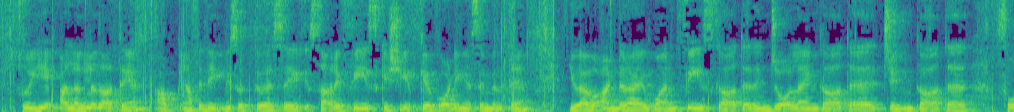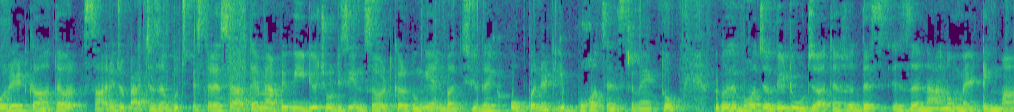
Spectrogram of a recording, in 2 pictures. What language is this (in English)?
Hindi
